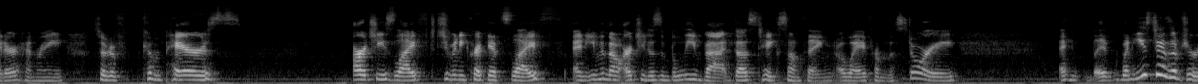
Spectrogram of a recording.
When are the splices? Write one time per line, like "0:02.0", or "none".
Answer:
0:04.3
0:05.7
0:07.3

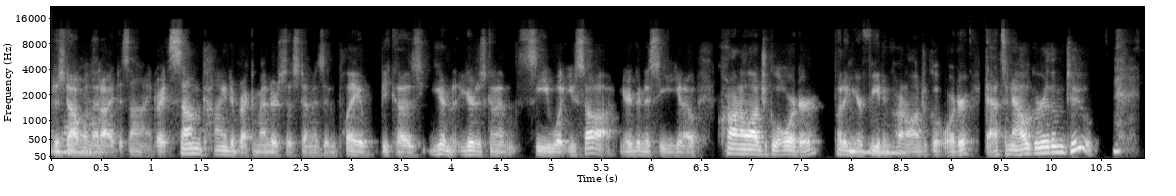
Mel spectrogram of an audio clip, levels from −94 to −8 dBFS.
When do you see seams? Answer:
0:07.8
0:09.3

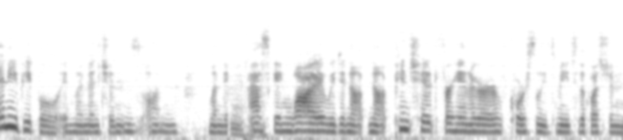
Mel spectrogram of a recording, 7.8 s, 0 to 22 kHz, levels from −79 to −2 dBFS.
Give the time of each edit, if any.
0:02.8
0:04.6
0:06.3

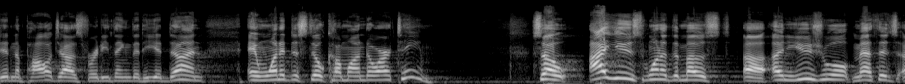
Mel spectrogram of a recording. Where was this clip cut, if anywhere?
0:05.8

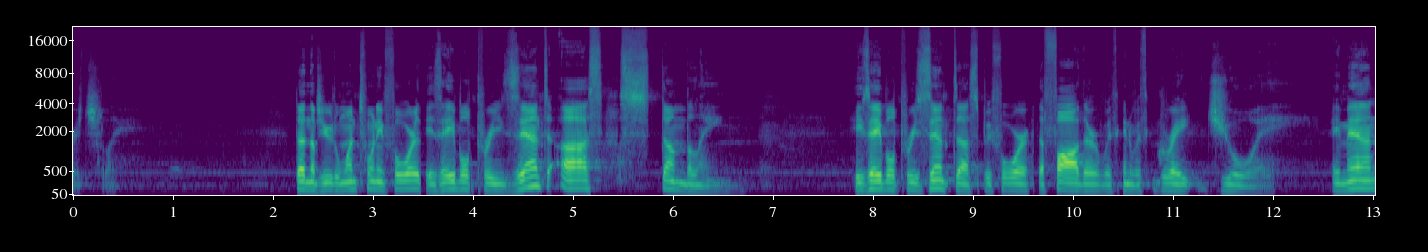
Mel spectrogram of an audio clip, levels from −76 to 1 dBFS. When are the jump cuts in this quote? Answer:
0:02.4
0:03.5
0:04.0
0:05.4
0:08.2
0:09.6
0:10.5

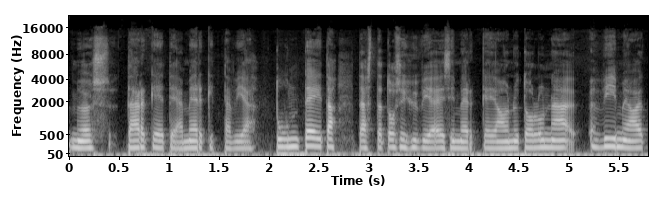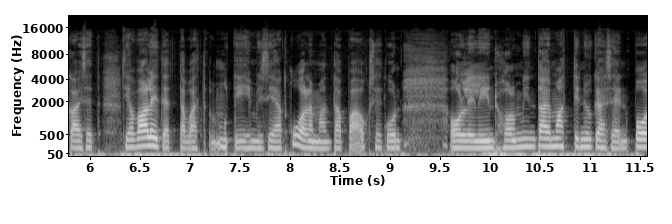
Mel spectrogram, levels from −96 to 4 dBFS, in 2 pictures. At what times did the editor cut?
0:06.3
0:07.4
0:07.9
0:08.9

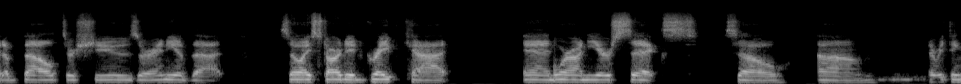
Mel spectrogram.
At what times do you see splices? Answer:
0:05.5

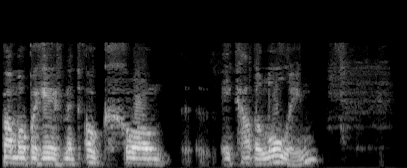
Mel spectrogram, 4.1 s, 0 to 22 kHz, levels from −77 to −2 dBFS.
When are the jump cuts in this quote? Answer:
0:02.1
0:02.5

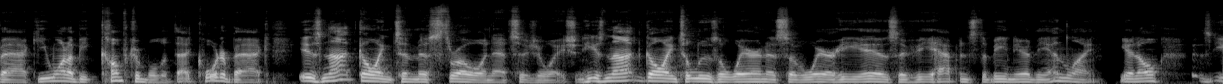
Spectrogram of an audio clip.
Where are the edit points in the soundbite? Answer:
none

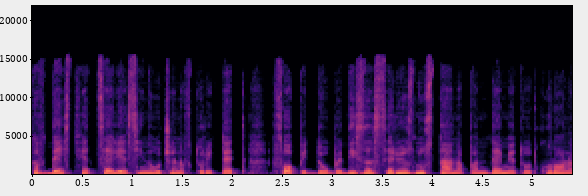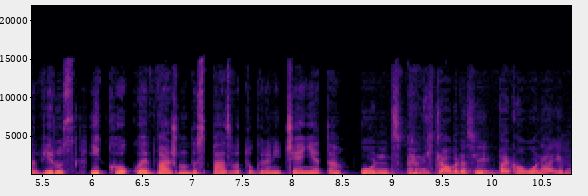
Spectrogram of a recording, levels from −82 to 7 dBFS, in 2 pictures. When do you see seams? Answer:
0:03.3
0:05.9

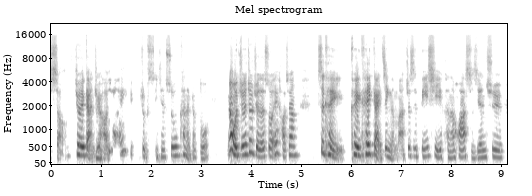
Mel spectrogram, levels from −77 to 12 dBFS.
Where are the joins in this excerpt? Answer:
none

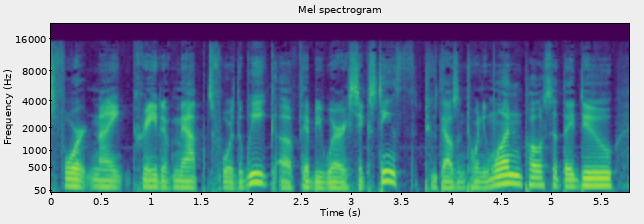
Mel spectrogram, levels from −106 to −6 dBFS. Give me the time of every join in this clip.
0:01.6
0:04.7

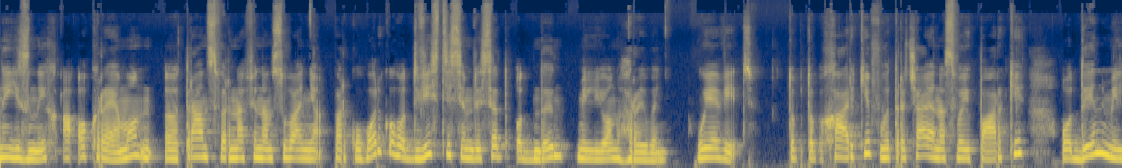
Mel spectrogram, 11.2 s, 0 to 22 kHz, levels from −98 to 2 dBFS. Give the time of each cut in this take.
none

